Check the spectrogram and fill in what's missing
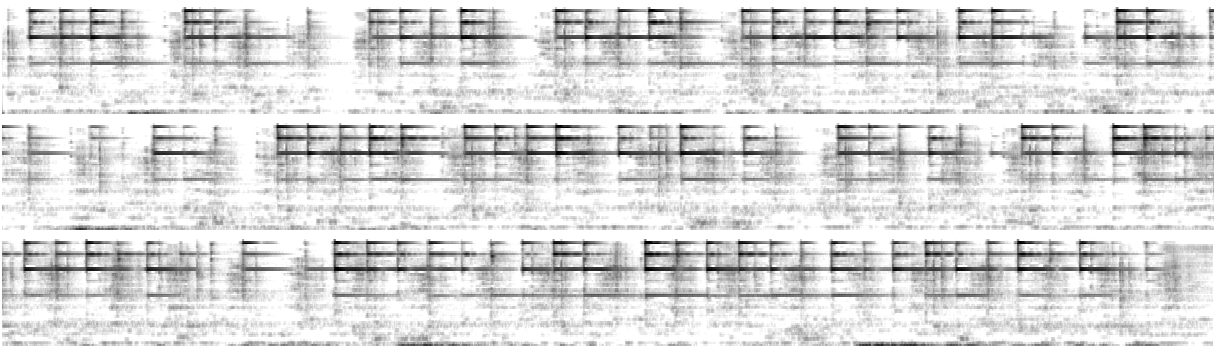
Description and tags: A Christmas Angel Chimes sound, to spice up any Christmas Eve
